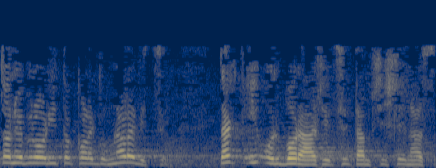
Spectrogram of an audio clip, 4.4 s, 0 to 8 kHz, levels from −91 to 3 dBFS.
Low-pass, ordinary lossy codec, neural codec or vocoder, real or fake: 7.2 kHz; MP3, 24 kbps; none; real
